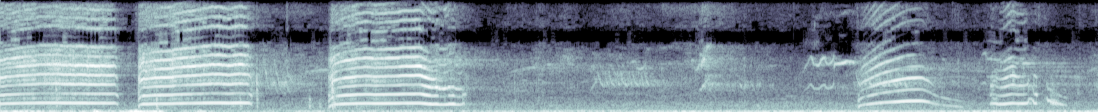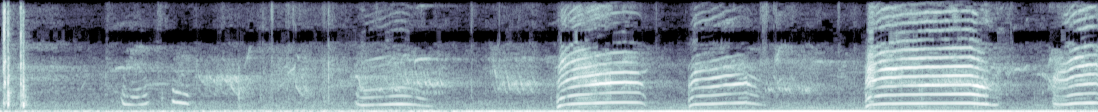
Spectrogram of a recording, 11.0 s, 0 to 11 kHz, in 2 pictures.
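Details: A female juvenile Australian magpie about 4-5 months old gives harsh, rising, squawking begging notes in quick bursts while her mother feeds her rolled oats and Wombaroo. A low steady hum runs underneath.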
